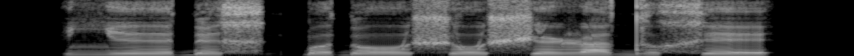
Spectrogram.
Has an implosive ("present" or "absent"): present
